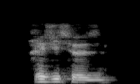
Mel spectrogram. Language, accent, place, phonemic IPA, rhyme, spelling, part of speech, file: French, France, Lyon, /ʁe.ʒi.søz/, -øz, régisseuse, noun, LL-Q150 (fra)-régisseuse.wav
- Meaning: female equivalent of régisseur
